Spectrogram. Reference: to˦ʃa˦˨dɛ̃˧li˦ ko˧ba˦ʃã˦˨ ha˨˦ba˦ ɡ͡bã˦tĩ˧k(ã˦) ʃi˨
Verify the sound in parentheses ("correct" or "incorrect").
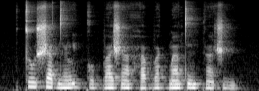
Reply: incorrect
